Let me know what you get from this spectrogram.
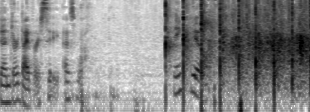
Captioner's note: applause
